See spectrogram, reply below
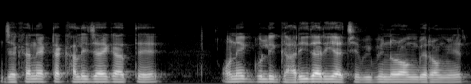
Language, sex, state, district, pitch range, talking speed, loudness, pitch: Bengali, male, Tripura, West Tripura, 115-125 Hz, 140 wpm, -17 LUFS, 120 Hz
